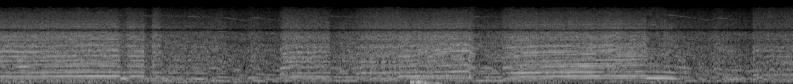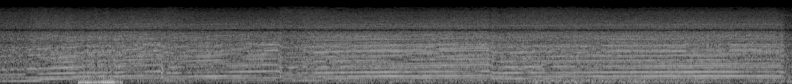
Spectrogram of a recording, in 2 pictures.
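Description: A racing car engine screams at high revs, rising through the gears and dropping as it slows for corners.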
